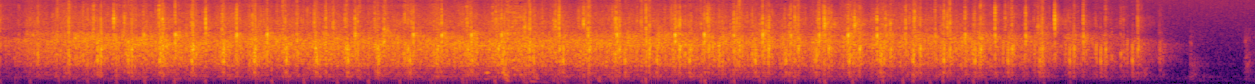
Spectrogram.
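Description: Audience applauding, many hands clapping; the applause builds up in the first second and dies away near the end.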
